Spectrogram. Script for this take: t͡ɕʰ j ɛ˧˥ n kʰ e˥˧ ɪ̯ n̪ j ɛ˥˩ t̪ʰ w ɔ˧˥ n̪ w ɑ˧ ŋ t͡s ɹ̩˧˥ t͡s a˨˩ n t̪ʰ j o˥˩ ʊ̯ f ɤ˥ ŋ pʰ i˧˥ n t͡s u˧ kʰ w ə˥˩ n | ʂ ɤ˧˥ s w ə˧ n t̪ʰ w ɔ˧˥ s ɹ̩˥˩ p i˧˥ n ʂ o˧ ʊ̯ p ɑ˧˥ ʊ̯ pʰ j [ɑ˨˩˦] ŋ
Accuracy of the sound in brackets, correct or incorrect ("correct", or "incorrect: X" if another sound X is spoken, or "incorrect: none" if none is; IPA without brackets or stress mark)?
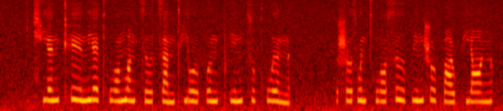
incorrect: ɑ˥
